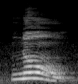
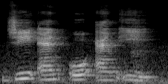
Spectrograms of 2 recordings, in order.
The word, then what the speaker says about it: gnome: Next word, gnome, G-N-O-M-E, gnome, where the G is silent.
